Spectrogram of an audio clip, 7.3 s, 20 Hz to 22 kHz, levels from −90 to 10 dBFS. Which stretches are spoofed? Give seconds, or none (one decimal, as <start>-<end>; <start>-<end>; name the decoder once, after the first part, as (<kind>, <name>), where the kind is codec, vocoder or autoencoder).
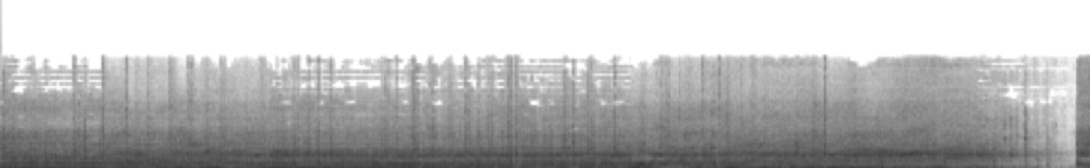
0.7-1.8 (codec, DAC); 4.2-6.5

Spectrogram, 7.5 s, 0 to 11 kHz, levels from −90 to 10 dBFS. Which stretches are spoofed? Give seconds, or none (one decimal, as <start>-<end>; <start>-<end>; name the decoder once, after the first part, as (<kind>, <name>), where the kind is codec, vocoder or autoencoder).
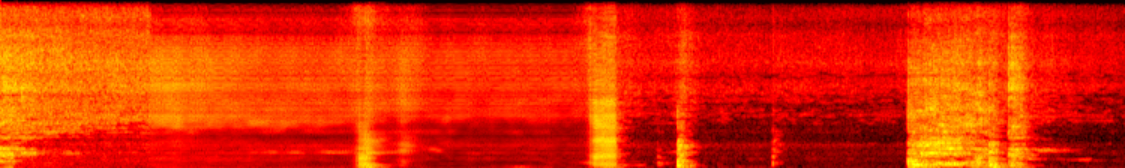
1.0-4.1 (vocoder, Vocos)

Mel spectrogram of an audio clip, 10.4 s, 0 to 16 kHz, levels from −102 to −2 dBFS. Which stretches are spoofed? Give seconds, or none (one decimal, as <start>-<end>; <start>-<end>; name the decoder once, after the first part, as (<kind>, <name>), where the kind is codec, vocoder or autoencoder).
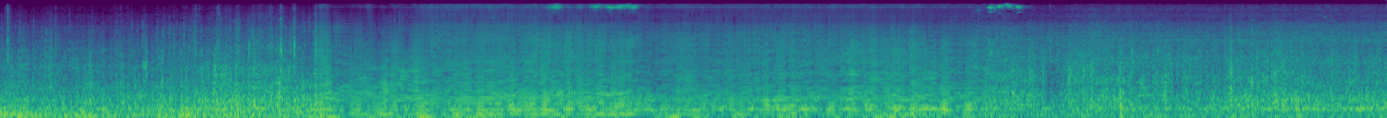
2.4-7.4 (vocoder, BigVGAN v2)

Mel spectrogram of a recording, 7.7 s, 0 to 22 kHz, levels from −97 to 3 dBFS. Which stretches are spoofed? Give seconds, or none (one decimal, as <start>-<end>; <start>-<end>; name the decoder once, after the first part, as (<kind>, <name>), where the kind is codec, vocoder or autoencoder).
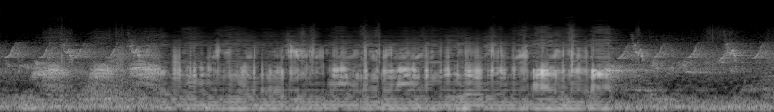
1.6-6.1 (vocoder, BigVGAN v2)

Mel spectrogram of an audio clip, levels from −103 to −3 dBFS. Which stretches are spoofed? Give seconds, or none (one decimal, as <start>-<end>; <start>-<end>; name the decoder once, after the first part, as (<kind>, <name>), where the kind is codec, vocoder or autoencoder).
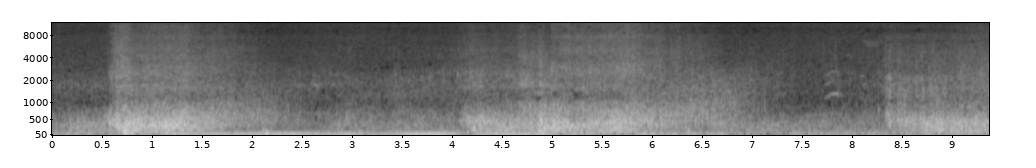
none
